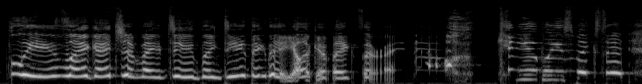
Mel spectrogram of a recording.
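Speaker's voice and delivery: very high, whining mock sobs; hammed-up crying plea; tearful begging. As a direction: beg through exaggerated tears, voice climbing to a squeak. Retold tearful begging at dentist.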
